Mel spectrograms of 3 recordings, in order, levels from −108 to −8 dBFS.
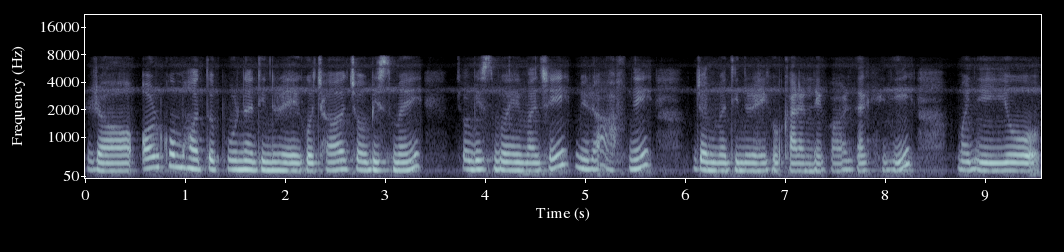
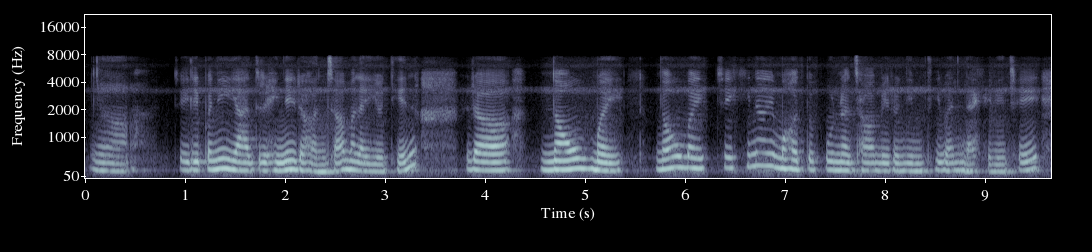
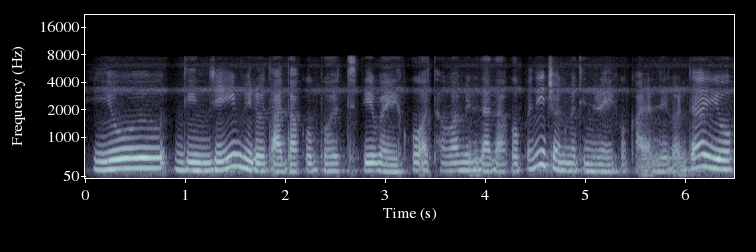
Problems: background sounds at intervals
